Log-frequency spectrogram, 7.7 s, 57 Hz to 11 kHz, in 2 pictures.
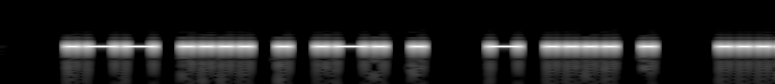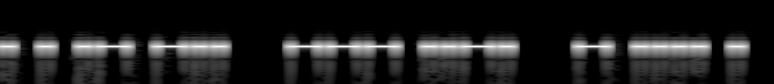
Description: Morse code, heard as a keyed tone, about 25 wpm, 600 Hz. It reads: WHERE THE HEAD OF THE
